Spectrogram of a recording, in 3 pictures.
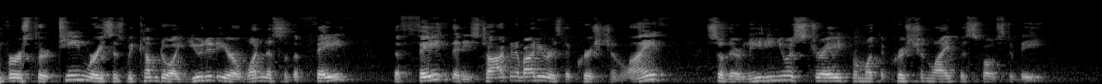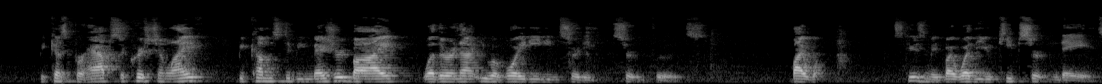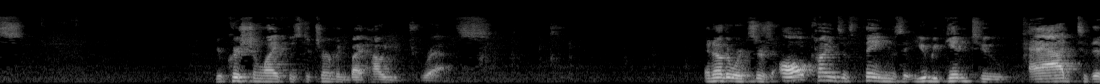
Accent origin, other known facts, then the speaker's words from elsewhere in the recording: Iowa, United States; back where my wife and I grew up in Iowa.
